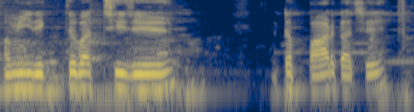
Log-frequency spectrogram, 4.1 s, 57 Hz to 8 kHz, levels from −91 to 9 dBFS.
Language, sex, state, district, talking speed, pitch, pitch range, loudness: Bengali, male, West Bengal, Paschim Medinipur, 100 wpm, 155 Hz, 130-160 Hz, -17 LUFS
